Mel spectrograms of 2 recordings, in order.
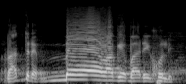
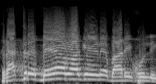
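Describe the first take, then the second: First: બે hit with a falling accent; stress on બે. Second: Said in the usual way. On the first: Shown as a demonstration. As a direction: lean hard on બે to drive the hour home. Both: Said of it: "કેટલા વાગે?".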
